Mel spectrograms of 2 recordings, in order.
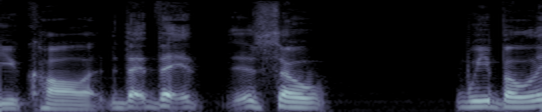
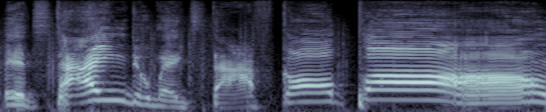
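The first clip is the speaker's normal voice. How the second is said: very loud, very high, chest-straining character voice; 12 semitones higher, 15 dB louder than usual. Contrasting a calm meditating state, in a chest-straining character voice. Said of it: "pull a muscle in my chest occasionally just from doing that voice".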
